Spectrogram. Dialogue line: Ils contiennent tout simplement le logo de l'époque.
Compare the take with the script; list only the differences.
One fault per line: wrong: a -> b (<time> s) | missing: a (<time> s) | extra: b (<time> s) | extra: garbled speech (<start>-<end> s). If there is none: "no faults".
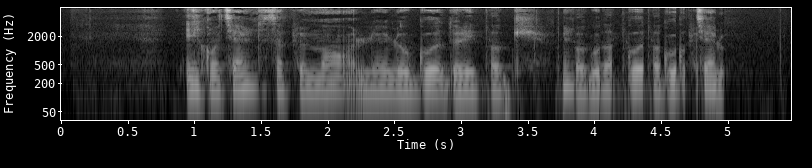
extra: garbled speech (3.7-5.0 s)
